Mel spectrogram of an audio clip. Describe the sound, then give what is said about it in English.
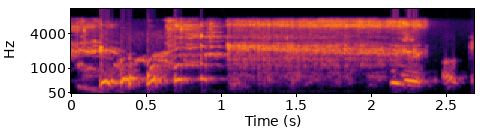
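A woman takes a few short voiced breaths that lead into a long, drawn-out yawn that holds steady for over a second, then trails off in a small sigh-like sound at the end. “she just yawned, y'all.”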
